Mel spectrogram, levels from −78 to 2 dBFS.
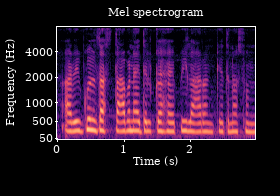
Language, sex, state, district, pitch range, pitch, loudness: Hindi, female, Bihar, Jamui, 230-250 Hz, 240 Hz, -15 LUFS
